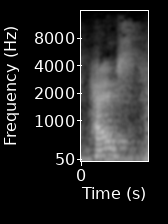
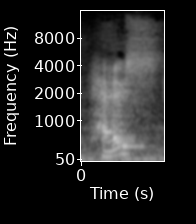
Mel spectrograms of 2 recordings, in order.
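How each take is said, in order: No difference in how they are said.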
